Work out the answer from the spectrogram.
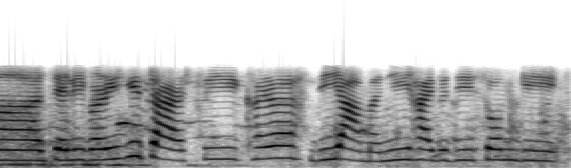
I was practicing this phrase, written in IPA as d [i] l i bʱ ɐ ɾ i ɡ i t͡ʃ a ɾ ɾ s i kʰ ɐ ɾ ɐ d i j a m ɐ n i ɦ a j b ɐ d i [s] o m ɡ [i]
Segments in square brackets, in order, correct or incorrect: incorrect: e, correct, correct

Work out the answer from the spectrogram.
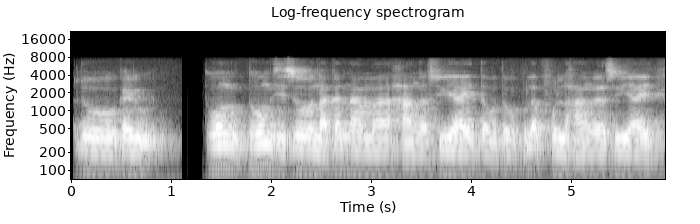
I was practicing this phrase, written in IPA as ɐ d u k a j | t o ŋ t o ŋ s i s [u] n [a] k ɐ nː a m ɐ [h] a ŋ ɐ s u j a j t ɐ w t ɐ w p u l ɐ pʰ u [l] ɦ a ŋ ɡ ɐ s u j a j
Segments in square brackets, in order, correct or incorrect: correct, correct, correct, correct

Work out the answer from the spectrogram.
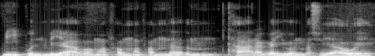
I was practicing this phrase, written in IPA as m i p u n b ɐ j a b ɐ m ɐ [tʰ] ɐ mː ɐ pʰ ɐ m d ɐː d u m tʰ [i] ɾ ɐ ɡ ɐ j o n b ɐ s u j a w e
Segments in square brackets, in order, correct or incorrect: incorrect: pʰ, incorrect: a

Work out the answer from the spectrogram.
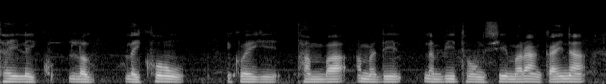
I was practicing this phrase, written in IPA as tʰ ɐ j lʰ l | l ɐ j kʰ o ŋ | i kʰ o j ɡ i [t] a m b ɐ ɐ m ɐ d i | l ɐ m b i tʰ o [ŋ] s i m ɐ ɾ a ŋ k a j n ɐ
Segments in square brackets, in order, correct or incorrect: incorrect: tʰ, correct

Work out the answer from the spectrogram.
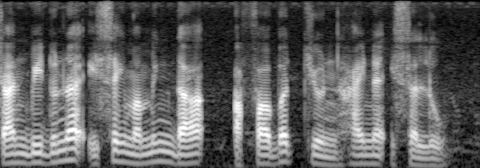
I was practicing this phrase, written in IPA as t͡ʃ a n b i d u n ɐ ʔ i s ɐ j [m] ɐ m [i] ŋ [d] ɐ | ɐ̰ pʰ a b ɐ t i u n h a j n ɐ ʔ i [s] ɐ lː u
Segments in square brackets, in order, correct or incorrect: correct, correct, correct, correct

